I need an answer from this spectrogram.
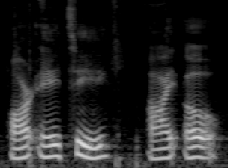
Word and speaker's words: ratio: a t i o this combination here the t i o makes this t sound like an s h in english and a weird weird little pronunciation that we have in english but with that tio it makes that t becomes an sh sound ratio ratio okay now you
